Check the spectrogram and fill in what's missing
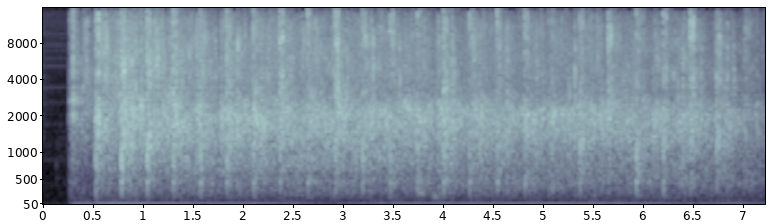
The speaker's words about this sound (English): we should give our thanks to and applaud them because we are going to be providing services for them.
